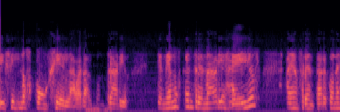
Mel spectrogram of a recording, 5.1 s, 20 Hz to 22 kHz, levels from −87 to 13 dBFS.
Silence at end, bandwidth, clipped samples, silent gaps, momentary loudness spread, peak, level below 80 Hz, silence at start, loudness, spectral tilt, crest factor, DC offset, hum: 0 s; 8.4 kHz; under 0.1%; none; 8 LU; -4 dBFS; -60 dBFS; 0 s; -21 LUFS; -7 dB/octave; 18 dB; 0.2%; none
